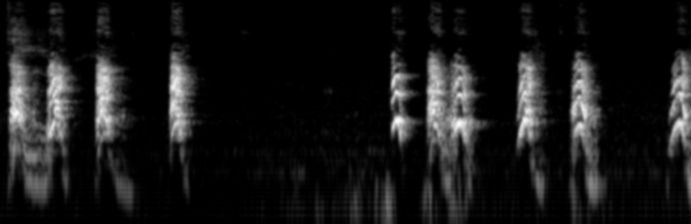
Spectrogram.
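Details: Playtime between a German Shepherd puppy of two months and a three-year-old German Shepherd: loud clustered barks, a pair then single yaps, a one-second lull, then a rapid run of five barks.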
